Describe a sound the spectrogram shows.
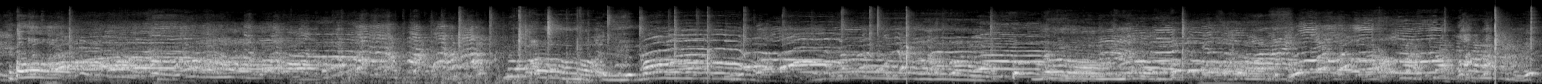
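A group of young women scream and laugh loudly nearby.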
